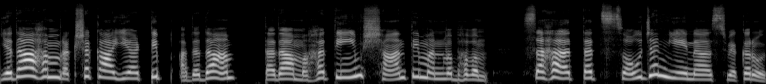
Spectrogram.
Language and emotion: Sanskrit, happy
